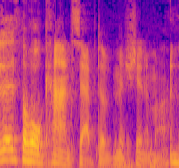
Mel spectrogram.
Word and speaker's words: Machinima: Do any of you guys keep track of, I'm going to butcher the name, it's Machinima or Machinima? – It's Machinima.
